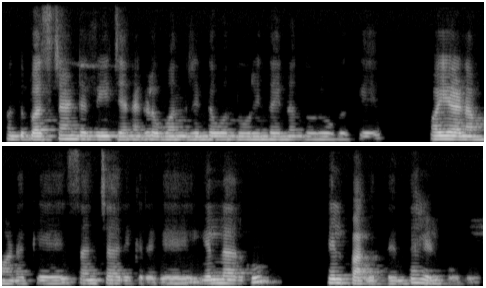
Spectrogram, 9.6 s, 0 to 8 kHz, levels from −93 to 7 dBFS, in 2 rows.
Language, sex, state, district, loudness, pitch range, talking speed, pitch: Kannada, female, Karnataka, Mysore, -22 LUFS, 175-190 Hz, 120 wpm, 180 Hz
